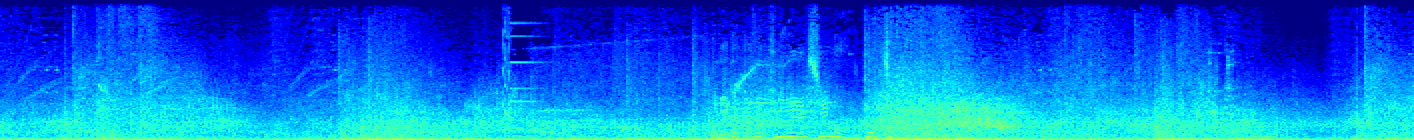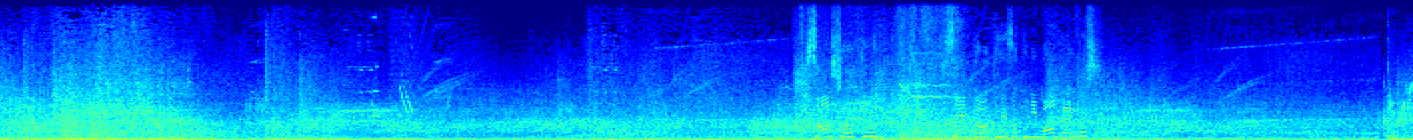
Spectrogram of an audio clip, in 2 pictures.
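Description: Heavy mechanical thrusters roar steadily.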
